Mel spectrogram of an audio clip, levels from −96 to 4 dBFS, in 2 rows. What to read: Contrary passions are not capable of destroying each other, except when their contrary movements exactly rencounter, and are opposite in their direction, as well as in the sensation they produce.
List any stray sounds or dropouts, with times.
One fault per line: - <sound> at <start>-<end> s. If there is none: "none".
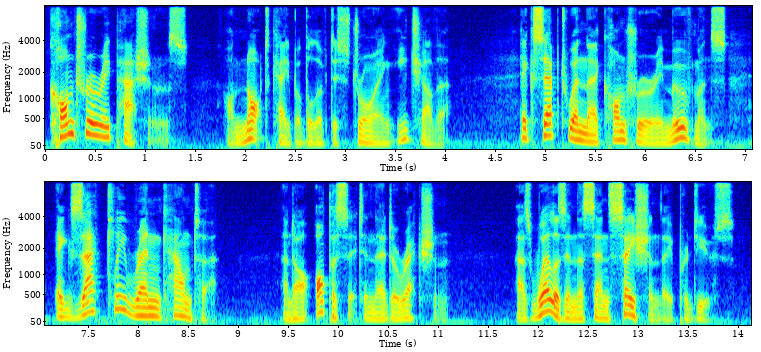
none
